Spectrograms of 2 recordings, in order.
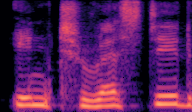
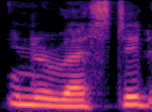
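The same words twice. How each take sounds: First: It is said with a British accent. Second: It is said with an American accent.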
